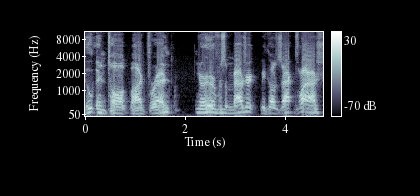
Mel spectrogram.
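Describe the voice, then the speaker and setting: A man puts on a raspy character voice at medium pitch. He speaks at a fairly slow pace. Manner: salesy, dramatic.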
